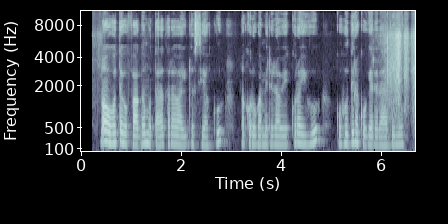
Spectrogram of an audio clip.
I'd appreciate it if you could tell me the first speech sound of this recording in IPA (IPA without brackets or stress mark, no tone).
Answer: n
